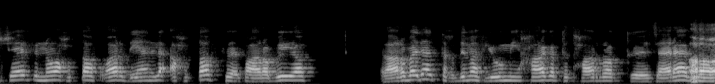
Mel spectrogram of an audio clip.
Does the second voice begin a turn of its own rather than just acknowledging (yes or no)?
yes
